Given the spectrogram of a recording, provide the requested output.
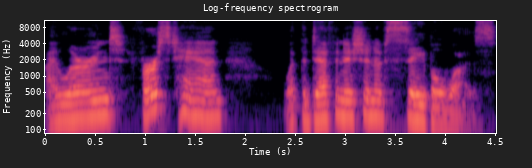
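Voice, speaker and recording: A woman's plain, everyday voice, fairly low in pitch, at a fairly slow pace. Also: ordinary pitch variation. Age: 60s. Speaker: quilting vlogger. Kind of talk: casual vlog talk.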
